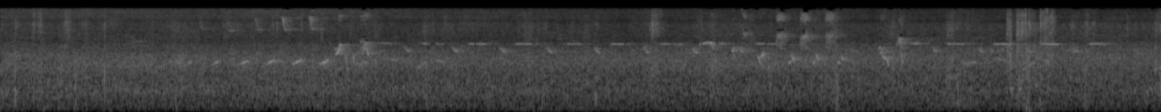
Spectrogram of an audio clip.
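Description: Forest birds calling over a steady background rush: a quick run of short chirps, then from a few seconds in a high note repeated in an even series with scattered chirps.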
